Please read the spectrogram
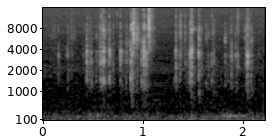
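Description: Computer keyboard being typed on: light, irregular key clicks, several a second, over a faint low hum.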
